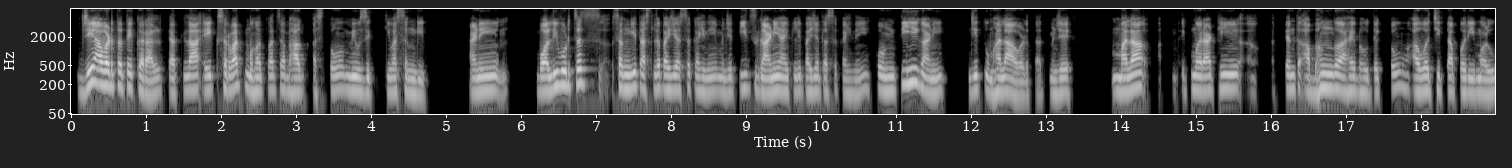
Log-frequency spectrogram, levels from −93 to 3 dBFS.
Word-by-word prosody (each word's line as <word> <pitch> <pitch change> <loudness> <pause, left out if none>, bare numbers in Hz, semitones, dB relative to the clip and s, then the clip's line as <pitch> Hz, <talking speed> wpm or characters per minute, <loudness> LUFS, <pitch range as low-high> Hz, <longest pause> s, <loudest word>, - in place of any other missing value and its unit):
जे 190 +10 +7
आवडतं 195 -4 +8
ते 175 - +2
कराल, 135 -4 +1
त्यातला 150 +3 +2
एक 150 0 0
सर्वात 175 +2 +2
महत्त्वाचा 150 +1 -2
भाग 140 -1 +1 0.2
असतो 155 +2 -6
म्युझिक 150 -3 -1 0.2
किंवा 145 0 -2
संगीत. 135 -4 -4 0.6
आणि 145 +3 +2 0.5
बॉलिवूडचच 190 +8 +4 0.4
संगीत 170 0 +1
असलं 160 +2 0
पाहिजे 160 -1 0
असं 155 +3 -3
काही 145 -2 -4
नाही. 140 +1 -4
म्हणजे 145 -1 -5
तीच 165 +3 -5
गाणी 140 +1 +5
ऐकली 145 0 -2
पाहिजेत 145 0 -4
असं 140 -1 -8
काही 130 -1 -9
नाही. 135 +6 -9
कोणतीही 160 +9 +1
गाणी 145 -6 0 0.4
जी 155 - 0
तुम्हाला 145 +2 +1
आवडतात 115 -3 -3
म्हणजे, 140 +1 -3 0.6
मला 145 +5 +5 0.5
एक 145 - -15
मराठी 155 +2 +1 0.5
अत्यंत 160 - -5
अभंग 160 +4 0
आहे 150 -2 +2
बहुतेक 140 0 -7
तो 165 +1 -4 0.2
'अवचिता 145 0 -1
परिमळू'. 135 -1 -2
150 Hz, 140 wpm, -23 LUFS, 140-160 Hz, 0.6 s, आवडतं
